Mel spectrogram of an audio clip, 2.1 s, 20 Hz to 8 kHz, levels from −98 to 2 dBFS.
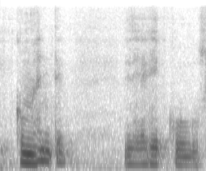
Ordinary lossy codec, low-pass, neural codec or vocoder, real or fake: AAC, 48 kbps; 7.2 kHz; codec, 16 kHz in and 24 kHz out, 0.6 kbps, FocalCodec, streaming, 4096 codes; fake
